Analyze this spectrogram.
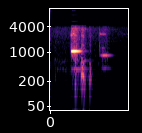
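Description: A short electronic chime rings out clearly, a bright tonal burst followed by a softer second tone, the incoming video call ringtone of a computer, with no one talking over it.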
